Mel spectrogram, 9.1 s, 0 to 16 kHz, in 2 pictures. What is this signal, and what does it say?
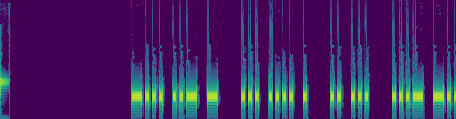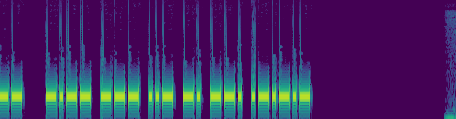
Morse code, heard as a keyed tone, about 36 wpm, 700 Hz. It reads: BUT SHE IS VY YOUNG.
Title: Sentences from Top 400 Words and Abbreviations 35wpm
